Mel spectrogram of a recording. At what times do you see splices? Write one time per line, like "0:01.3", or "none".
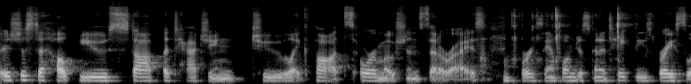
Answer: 0:05.1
